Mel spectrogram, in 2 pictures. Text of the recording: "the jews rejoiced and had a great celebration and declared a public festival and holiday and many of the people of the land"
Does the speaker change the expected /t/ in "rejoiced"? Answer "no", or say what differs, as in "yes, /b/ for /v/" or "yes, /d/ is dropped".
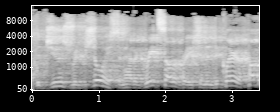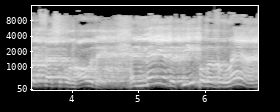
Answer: no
